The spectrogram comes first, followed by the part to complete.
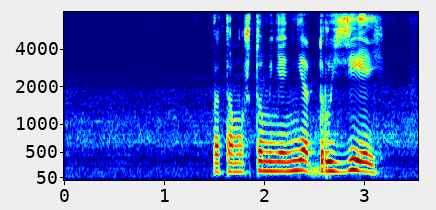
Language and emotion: Russian, angry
